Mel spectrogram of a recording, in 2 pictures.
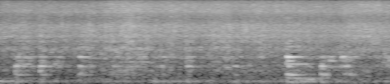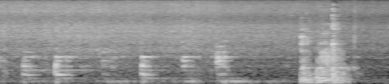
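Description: White onion sizzles steadily in hot olive oil for a mushroom pasta, with soft stirring scrapes throughout and a louder clatter near the end; no one speaks.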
